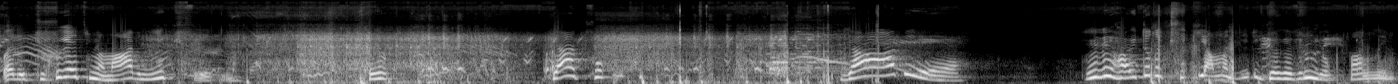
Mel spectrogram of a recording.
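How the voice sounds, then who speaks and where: A young woman talks over her gameplay in a high, swooping voice. She keeps getting frustrated and exclaiming at her teammates. The home recording has a steady background noise. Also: unhurried, gravelly, long pauses. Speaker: gamer. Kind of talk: casual gameplay commentary.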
